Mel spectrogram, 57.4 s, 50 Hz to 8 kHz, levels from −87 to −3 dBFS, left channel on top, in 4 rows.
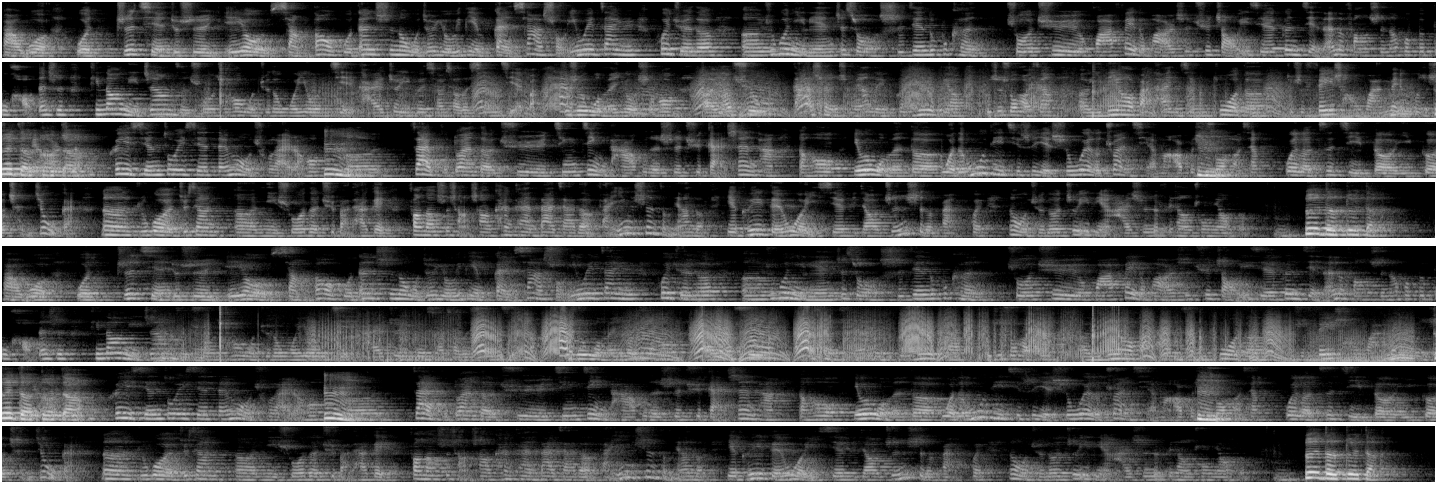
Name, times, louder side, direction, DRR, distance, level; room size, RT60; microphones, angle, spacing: voice 1, 0.0-7.1 7.4-9.8 10.1-15.0 15.3-29.5 29.8-31.9 32.1-32.5 32.8-41.2 41.5-43.7 44.0-52.8 53.1-55.5 55.7-56.0, left 2 dB, 85° left, 5 dB, 1.5 m, -31 dB
sound 1, 15.8-16.6 16.9-20.1 20.4-28.5, right 6 dB, 75° right, 0.4 m, -31 dB
voice 2, 28.6-29.5 31.9-32.2 40.6-40.9 56.0-56.8, right 2 dB, 40° right, 4 dB, 0.8 m, -20 dB
12.0 x 9.8 x 4.9 m, 0.89 s
head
